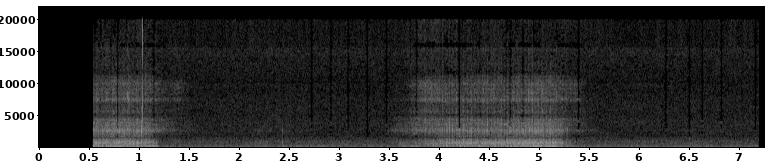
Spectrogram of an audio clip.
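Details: Two loud, rough snoring breaths a few seconds apart over quieter breathing, from a girl snoring during sleep; ordinary snoring.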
